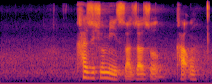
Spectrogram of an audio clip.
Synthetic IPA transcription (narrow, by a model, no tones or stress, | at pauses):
kʰazʷiʃumiswa̰zʷazʷɔ̰ | kʰa̰ʔu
